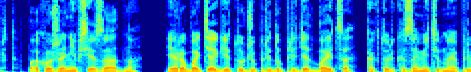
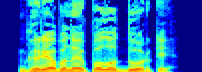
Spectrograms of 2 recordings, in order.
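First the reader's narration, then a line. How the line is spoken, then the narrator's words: Roaring fighter. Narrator (Russian): Взревел боец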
